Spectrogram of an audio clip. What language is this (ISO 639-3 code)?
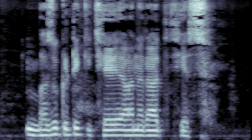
scl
